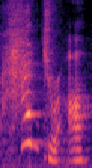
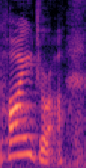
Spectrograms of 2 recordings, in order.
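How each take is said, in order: First: The first vowel sounds like 'ah'. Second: The first vowel sounds like 'eye'. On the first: It imitates an unusual pronunciation heard in the game. "That's a weird way of saying it" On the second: It is the usual pronunciation others used. "other people did say Hydra"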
